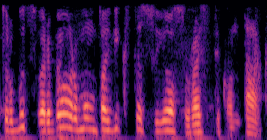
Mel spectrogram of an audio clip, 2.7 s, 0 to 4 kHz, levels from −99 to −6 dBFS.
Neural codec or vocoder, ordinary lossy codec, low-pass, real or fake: none; AAC, 32 kbps; 3.6 kHz; real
